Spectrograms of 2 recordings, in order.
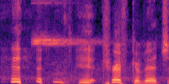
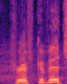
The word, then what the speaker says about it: Trifkovich: on go for it trickovich is what I'm going there's an F okay I didn't see it yeah I asked one of the guys over on the far side I said is this how you say this he looked at me and just rubbed his shoulders and I said trifkovich it is we'll go with it there's a foul on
